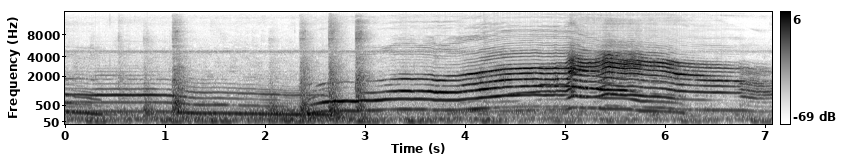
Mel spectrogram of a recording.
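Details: Two cats fighting, an orange cat and a black cat, village cats; long drawn-out harmonic yowls rising and falling in pitch, swelling into a louder, higher wail toward the end, with a few sharp clicks early on.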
